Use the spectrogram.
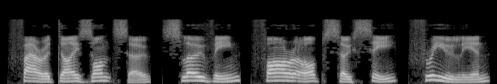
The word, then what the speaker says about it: Farra d'Isonzo: Farra di Sonzo, Italian pronunciation, Farra di Sonzo, Slovene, Farra ob Soci, Friulian, Fair, southeastern Friulian,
